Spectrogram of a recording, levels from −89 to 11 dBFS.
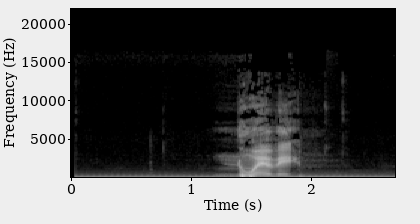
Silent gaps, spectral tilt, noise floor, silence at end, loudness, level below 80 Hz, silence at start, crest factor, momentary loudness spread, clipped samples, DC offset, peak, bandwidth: none; -4 dB/octave; -40 dBFS; 0 s; -19 LUFS; -38 dBFS; 0.05 s; 24 dB; 26 LU; under 0.1%; under 0.1%; 0 dBFS; 16 kHz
